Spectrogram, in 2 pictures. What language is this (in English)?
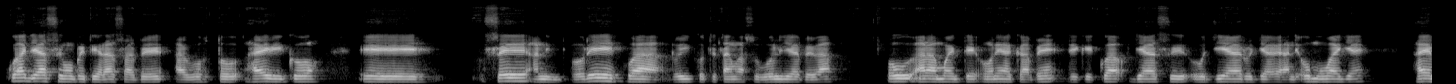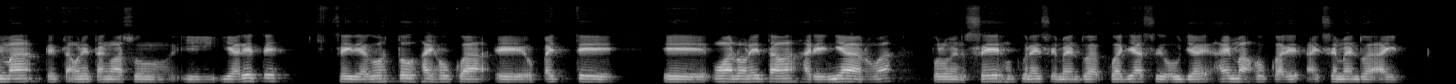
Eastern Bolivian Guaraní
